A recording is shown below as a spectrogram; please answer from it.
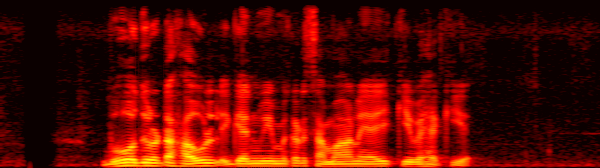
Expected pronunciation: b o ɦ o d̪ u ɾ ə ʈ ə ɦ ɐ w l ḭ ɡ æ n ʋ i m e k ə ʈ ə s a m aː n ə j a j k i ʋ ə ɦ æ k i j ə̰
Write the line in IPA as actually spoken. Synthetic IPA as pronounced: b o ɦ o d̪ u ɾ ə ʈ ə ɦ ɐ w l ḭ ɡ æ n ʋ iː m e k ə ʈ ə s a m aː n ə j a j k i ʋ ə ɦ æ k i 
